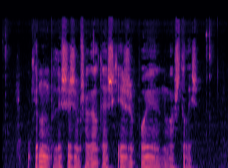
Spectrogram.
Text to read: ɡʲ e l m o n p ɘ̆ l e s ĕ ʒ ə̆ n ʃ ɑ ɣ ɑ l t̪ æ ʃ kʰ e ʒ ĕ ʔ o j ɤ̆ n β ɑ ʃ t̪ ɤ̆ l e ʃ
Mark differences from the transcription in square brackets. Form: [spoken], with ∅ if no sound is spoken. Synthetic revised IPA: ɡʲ e [r] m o n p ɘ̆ l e [ʃ] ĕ ʒ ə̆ [m] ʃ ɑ ɣ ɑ l t̪ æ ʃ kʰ e ʒ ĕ [p] o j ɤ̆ n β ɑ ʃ t̪ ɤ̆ l e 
